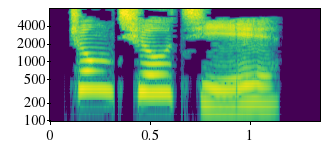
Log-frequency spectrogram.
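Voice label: "中秋节", Mandarin Chinese; hsk; chinese-flashcards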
